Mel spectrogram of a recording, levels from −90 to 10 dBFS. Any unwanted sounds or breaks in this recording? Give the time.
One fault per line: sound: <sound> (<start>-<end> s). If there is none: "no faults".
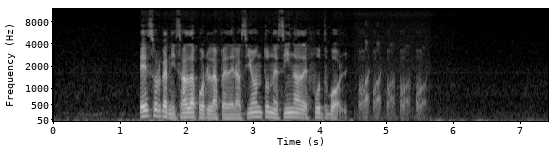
sound: laugh (4.6-5.6 s)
